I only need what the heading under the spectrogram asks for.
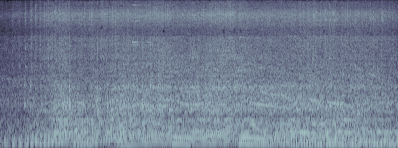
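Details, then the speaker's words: Honda Beat FI scooter after replacing the spark plug and a new part, previously sputtering and stalling on start: engine now starts, runs steadily and climbs cleanly in pitch on throttle, sounding healthy. "Nah, setelah pergantian rotak baru, motor bisa menyala dengan baik. Kita on-off-kan. Kita start. Motor sudah hidup."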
